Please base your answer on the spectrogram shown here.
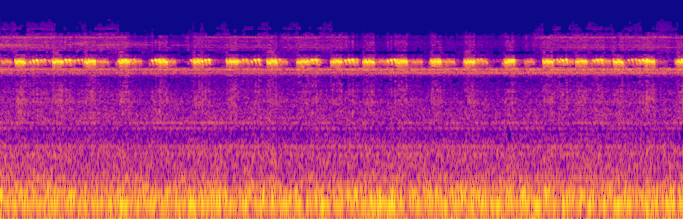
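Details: Grass insect sounds as calm background for studying: sharp, high chirps pulse in a rapid, somewhat irregular train with a faint higher shimmer and soft low hum underneath.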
